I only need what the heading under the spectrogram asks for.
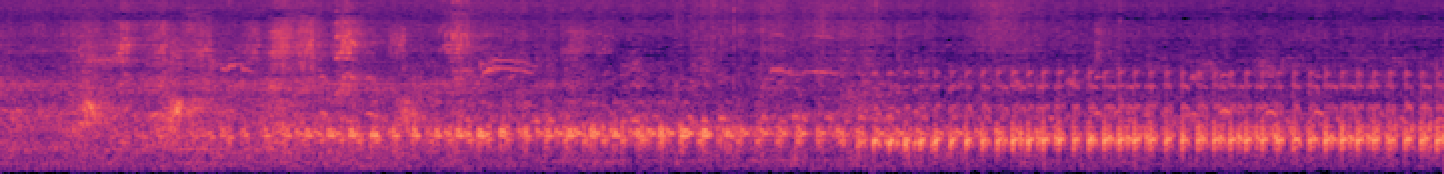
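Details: Mixed chirps and short higher calls open the recording before a toad's loud, rapid pulsed trill takes over from about the fifth second, steady and mid-pitched; males croak to attract females.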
